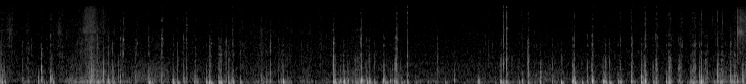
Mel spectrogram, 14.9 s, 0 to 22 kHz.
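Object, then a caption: Plastic dental model teeth tapped with a steel scaler. A hooked steel scaler taps and scrapes along the front teeth of a plastic dental model. Around 28 quiet, dry clicks and ticks come in irregular clusters, with short scraping passes between them. Each sound dies away almost at once, and the overall tone stays soft and low.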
